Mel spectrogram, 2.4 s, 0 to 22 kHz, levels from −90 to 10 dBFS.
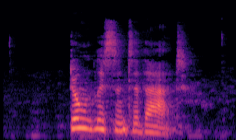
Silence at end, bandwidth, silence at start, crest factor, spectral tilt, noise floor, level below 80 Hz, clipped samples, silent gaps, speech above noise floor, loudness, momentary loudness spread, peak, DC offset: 0.5 s; 13.5 kHz; 0.7 s; 18 dB; -5 dB/octave; -59 dBFS; -64 dBFS; under 0.1%; none; 38 dB; -22 LUFS; 17 LU; -6 dBFS; under 0.1%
